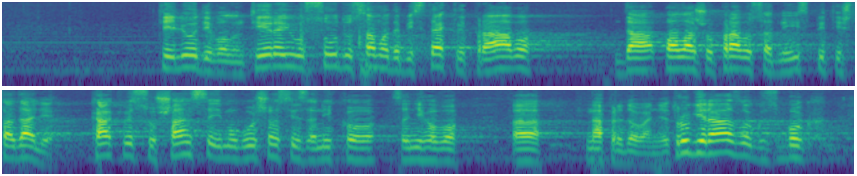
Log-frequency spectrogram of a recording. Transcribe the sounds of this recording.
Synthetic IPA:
t̪iːʎuːd̪iʋo̞lont̪iːɾajuːsuːd̪usamo̞d̪abist̪e̞klipɾaːʋo̞ | d̪apo̞lˠaːʒupɾaʋo̞sud̪niispit̪iʃt̪ad̪aʎḛkakʋe̞suʃanse̞imo̞ɡuːt͡ɕno̞st̪iz̥aɲixo̞ʋo̞ | napɾe̞d̪o̞ʋa̰ɲe̞d̪ɾuɡiɾaːzlˠo̞ɡzbo̞ɡ

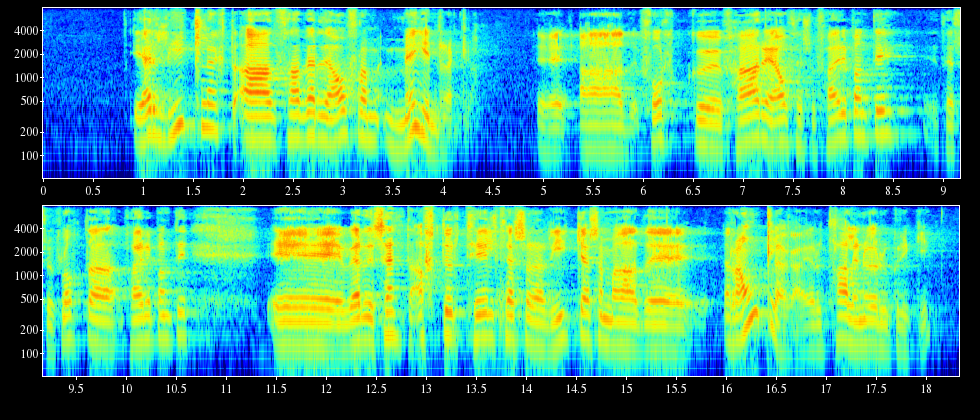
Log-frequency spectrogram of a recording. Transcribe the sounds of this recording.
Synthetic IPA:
ɛɾliːklɛjxt̪aðθaðvɛɾðɪaːwfɾamːeːjɪnrɛ̰kla | aðfowl̥kfaːɾɪawθɛsːʏfaːjɾɪpant̪ɪθɛsːʏflowht̪afaːjɾɪpant̪ɪ | vɛɾðɪsɛn̥t̪a̰ft̪ʏɾ̥t̪ʰɪlθɛsːaɾariːcasɛmað | rawŋklɛ̰ɣa̰ɛɾʏt̪ʰaːlɪnœːɾʏkɾiːcɪ

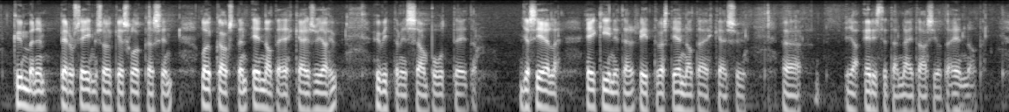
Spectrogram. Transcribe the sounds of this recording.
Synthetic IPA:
kymːenemperusjɑihmisoikeisloikːɑsenloikːɑukst̪enenːɑlt̪ɑehkæisyːjɑhyhyʋit̪ːæmisːæompuːt̪ːeit̪ɑ | jɑsielːæeikiːnːit̪æriːt̪ːæʋæst̪ienːɑlt̪ɑehkæisyː | jɑerist̪et̪ænnæit̪æɑsioit̪ɑenːɑlt̪ɑ̥

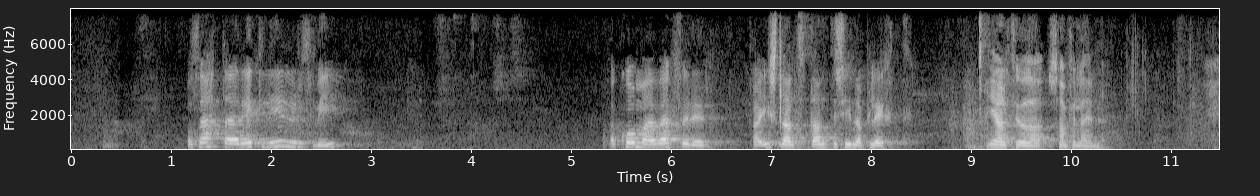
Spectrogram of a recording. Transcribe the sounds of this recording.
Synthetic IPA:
ɔɣθɛht̪aɛɾejt̪lɪːðʏɾθvi | aðkʰɔːmaðɪvɛxfɪɾɪɾ | aðist̪lant̪st̪ant̪ɪsiːnapʰlext̪ | ialθjowðasamfɪːlahɪnːʏ

